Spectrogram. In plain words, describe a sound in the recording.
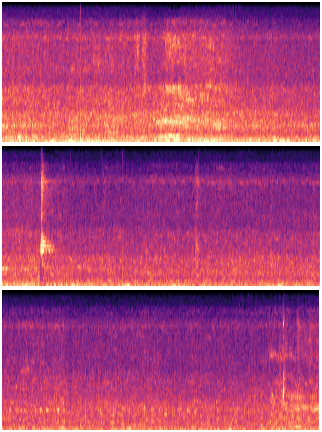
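Busy city traffic hums and rumbles steadily outdoors.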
